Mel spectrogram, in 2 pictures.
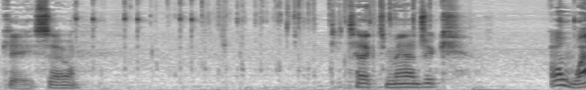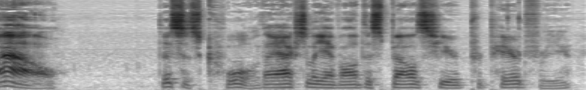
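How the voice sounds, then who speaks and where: A man with a slightly hoarse, middle-pitched voice talks through a tabletop character build at his own loose pace. He rambles and thinks aloud, full of ums and restarts. Keys clatter now and then behind him. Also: unhurried, long pauses, fairly bright tone. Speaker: tutorial host. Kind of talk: casual screen-recorded game tutorial.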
